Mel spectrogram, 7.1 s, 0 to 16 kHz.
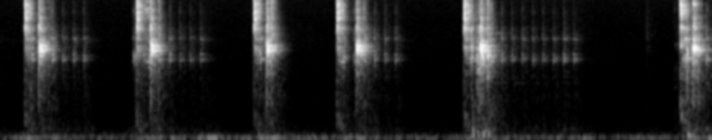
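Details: Brand-new Shimano RD-RX825 GRX 12-speed Di2 rear derailleur bench-tested before installation: crisp high ticks about once a second after shifts; Shimano confirmed this is normal stock behaviour.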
